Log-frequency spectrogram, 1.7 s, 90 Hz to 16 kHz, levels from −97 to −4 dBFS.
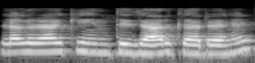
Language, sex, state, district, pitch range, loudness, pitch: Hindi, female, Uttar Pradesh, Hamirpur, 205-235 Hz, -17 LUFS, 225 Hz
